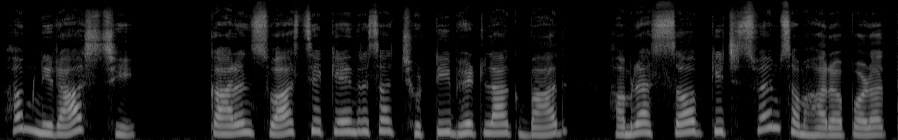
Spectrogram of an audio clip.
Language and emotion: Maithili, sad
